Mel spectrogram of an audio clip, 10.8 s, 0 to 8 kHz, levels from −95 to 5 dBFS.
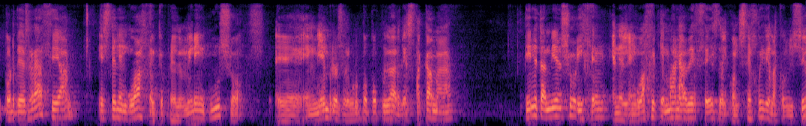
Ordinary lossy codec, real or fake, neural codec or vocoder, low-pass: none; fake; codec, 44.1 kHz, 3.4 kbps, Pupu-Codec; 7.2 kHz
